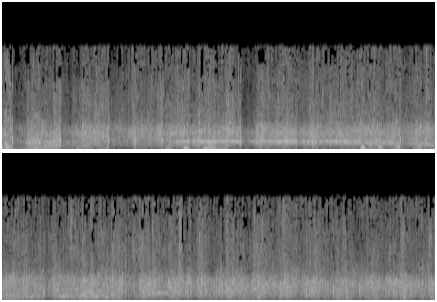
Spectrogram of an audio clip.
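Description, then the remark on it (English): Sustained applause from an audience, a dense, steady wash of clapping lasting several seconds, with a few voices calling out faintly early on. “Please, another round of applause for our thank you.”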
